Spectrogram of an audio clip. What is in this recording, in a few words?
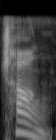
"chang4", taiwanese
